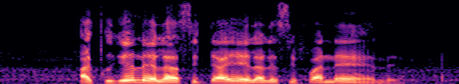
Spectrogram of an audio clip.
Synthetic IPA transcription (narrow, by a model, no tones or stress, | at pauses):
aǀik̬ɛlɛlasitʼajɛlalesifanɛːlɛ̰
